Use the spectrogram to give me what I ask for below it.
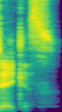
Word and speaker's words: Dacus: I, I, looked up an interview she did, and she said Dacus. So I think right. it's that's right. Uh, I'm going to trust Lucy Dacus on pronouncing her name correctly.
